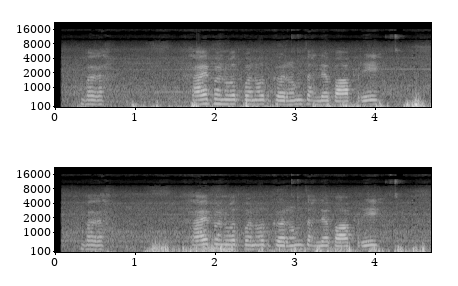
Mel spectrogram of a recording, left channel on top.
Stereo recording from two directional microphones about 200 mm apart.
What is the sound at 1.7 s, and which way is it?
A woman's voice, 5° left (ahead or behind).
